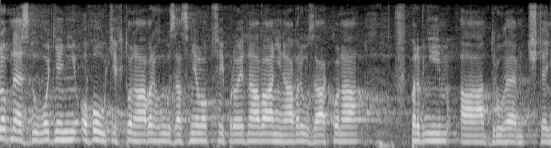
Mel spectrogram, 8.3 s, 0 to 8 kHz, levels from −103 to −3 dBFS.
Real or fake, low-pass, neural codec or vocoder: fake; 7.2 kHz; codec, 16 kHz, 8 kbps, FreqCodec, larger model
